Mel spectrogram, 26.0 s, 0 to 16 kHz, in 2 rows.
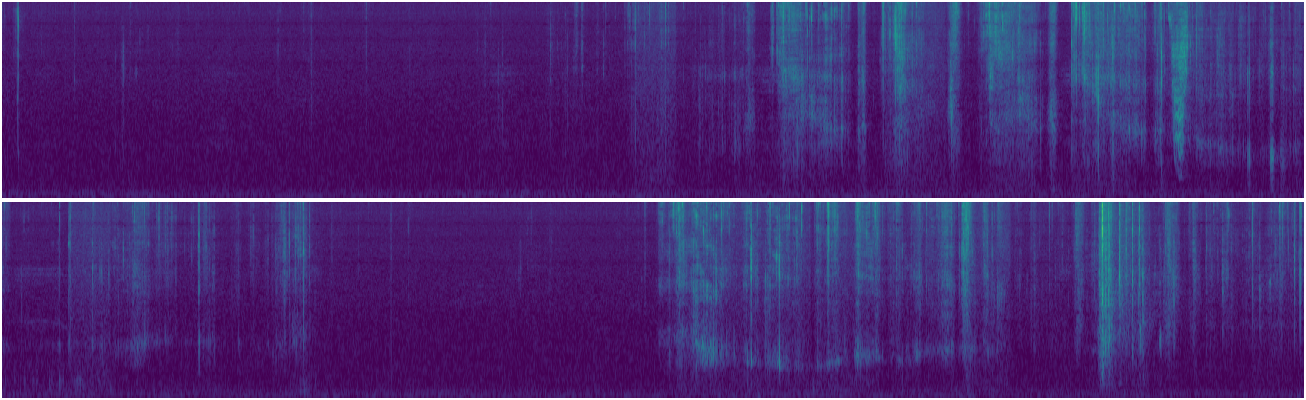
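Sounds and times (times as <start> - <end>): slime crackling and popping: 7.0 - 13.0, 19.6 - 26.0.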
